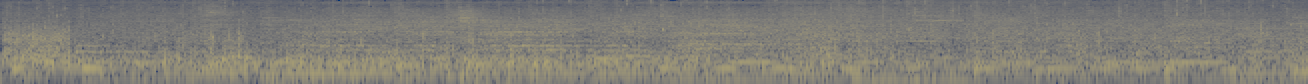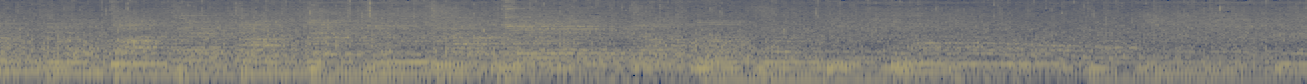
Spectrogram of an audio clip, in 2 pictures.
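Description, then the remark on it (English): Heavy hurricane rain and floodwater rushing through a flooded downtown make a dense, steady hiss that stays loud throughout, with a low droning hum running underneath and no voices. “Just close your eyes, hear the hurricane, see the water, and then astonishingly, watch the bears go by.”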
